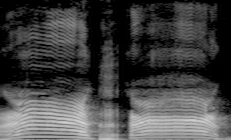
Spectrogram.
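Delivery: two very high, mock wailing bursts; imitated baby-toy cry. Dad imitating the crying toy he hates, mock wail. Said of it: "toys that make a crying noise".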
